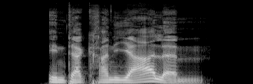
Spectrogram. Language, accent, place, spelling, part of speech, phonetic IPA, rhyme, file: German, Germany, Berlin, interkranialem, adjective, [ɪntɐkʁaˈni̯aːləm], -aːləm, De-interkranialem.ogg
- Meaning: strong dative masculine/neuter singular of interkranial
